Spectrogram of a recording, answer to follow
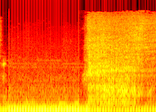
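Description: Helium gas hissing from a disposable helium tank's valve into a weather balloon, starting a little over a second in and then holding steady. Background music runs underneath.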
